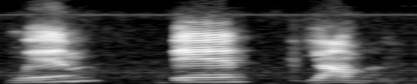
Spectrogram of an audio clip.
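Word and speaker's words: Wembanyama: okay so first off I'm gonna help you say his name Wim ban Yama when benyama taking it to three syllables okay yeah it's Vic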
